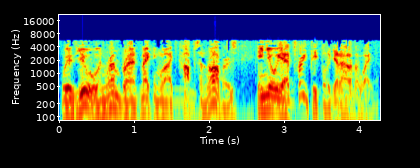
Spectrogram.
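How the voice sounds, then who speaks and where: Wisecracking cop, muffled radio sound. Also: male voice, lowish voice, very animated, fast. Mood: matter-of-fact. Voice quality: slangy tough-guy talk. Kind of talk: 1940s radio drama acting. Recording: muffled vintage radio recording.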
